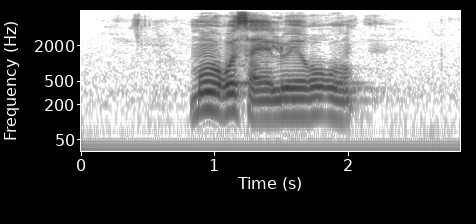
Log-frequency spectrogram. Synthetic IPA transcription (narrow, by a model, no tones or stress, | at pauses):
moɣʊsaɪlweɣʊɣʊ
